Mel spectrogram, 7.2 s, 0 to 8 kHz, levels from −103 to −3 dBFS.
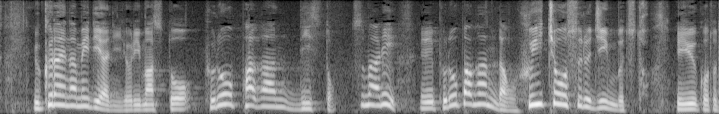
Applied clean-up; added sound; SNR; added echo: none; none; none; none.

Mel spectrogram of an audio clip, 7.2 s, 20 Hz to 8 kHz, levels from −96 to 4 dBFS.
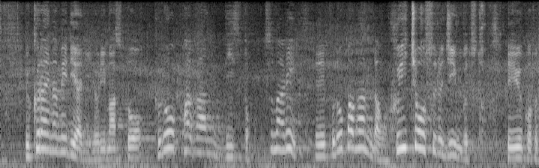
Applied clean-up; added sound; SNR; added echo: none; Motorcycle; 19 dB; reverberation time 1.6 s.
